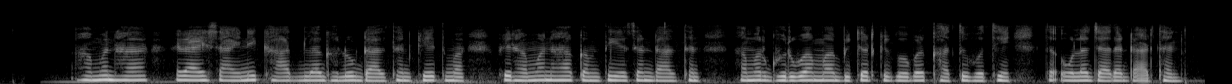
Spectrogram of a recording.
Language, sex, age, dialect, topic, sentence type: Chhattisgarhi, female, 18-24, Western/Budati/Khatahi, agriculture, statement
